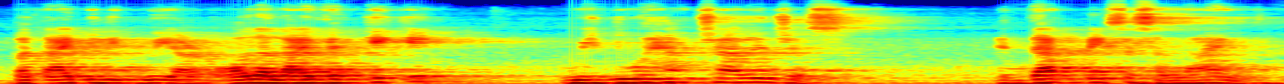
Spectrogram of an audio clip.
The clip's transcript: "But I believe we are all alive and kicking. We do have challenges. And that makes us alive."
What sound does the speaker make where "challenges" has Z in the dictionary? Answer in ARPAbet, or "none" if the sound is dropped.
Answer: S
